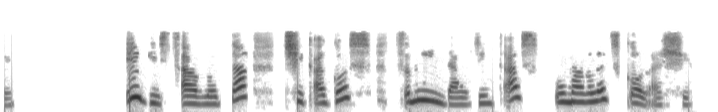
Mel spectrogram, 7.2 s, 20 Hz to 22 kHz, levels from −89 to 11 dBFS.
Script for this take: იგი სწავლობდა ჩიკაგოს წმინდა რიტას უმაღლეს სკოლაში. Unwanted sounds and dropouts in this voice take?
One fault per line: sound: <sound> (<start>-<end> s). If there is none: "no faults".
no faults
